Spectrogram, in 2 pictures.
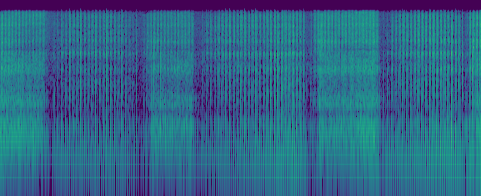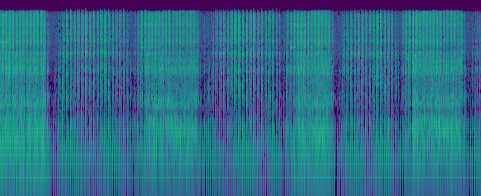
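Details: A cat purrs continuously in even rhythmic cycles just under a second long, each pulse a grainy rumble separated by brief breath pauses, steady and unhurried throughout.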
